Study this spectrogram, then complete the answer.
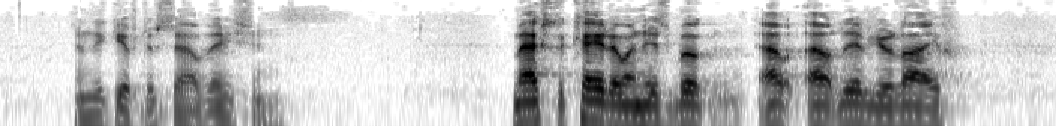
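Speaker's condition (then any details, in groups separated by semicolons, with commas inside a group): Parkinson's disease; small handwriting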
